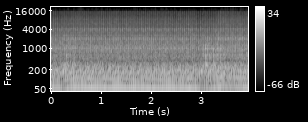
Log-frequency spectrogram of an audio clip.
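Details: Mercedes OM646 diesel, cold: idles unevenly with a loose knocking rumble that never settles; faulty EGR valve causing rough idle only until coolant reaches 60°C.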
